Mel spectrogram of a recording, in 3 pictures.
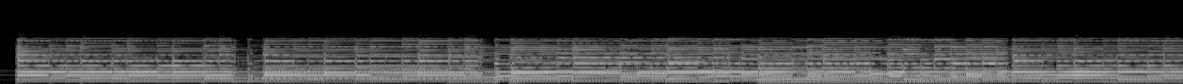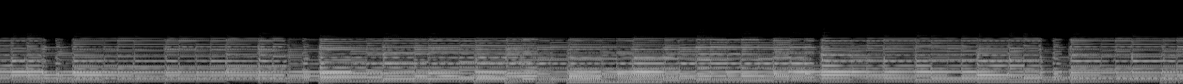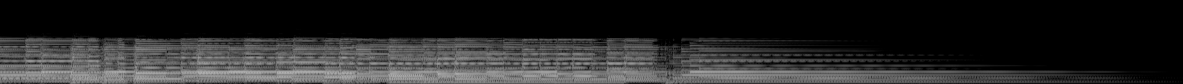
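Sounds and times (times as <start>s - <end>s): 
clean guitar recorded with a compressed mic: 0.0s - 35.2s.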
